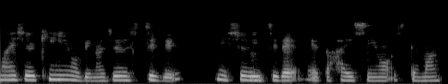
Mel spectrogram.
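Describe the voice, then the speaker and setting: A woman speaks in a normal speaking voice at a medium pitch. Her pace is moderate. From Japan, Oita Prefecture (Kyushu). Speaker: fashion influencer. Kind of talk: interview.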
